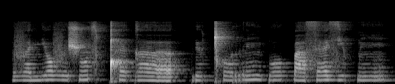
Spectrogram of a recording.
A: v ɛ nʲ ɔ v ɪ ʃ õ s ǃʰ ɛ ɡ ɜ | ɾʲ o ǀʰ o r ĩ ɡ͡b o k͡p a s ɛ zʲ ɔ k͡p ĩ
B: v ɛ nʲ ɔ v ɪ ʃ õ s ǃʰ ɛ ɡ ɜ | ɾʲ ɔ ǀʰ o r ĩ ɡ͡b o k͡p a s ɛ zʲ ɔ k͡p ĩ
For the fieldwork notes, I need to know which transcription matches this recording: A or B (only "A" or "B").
A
